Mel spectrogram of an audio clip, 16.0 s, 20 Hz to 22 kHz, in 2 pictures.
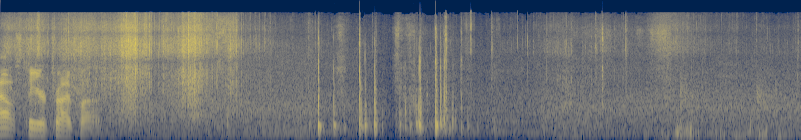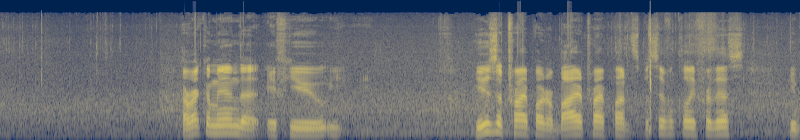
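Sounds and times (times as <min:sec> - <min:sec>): wooden box rustling: 0:00.7 - 0:07.0
sharp knocks and clicks: 0:03.1 - 0:05.0, 0:06.0 - 0:09.2.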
